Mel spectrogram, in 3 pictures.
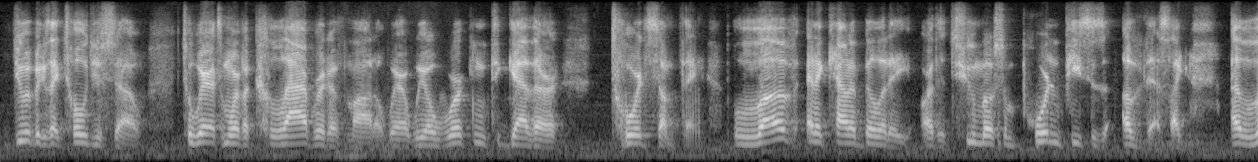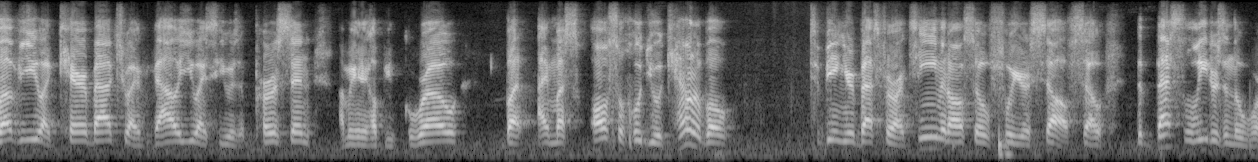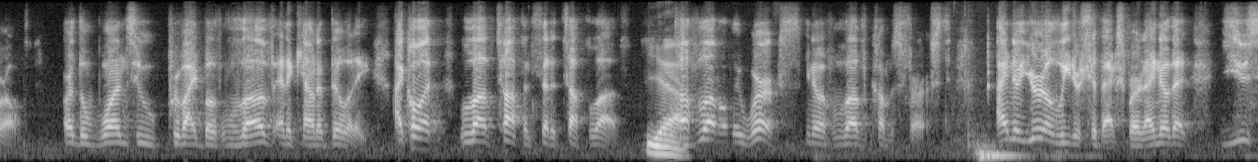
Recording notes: was gracious enough to jump on the phone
